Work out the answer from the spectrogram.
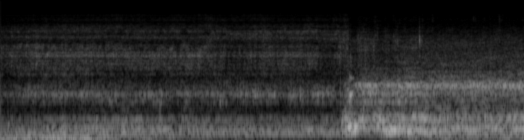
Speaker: So when it's leaking around this seal right here. So you can hear that. Just got my finger in it, and then it'll lower the water level.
